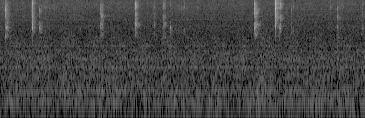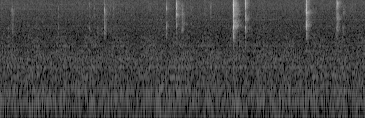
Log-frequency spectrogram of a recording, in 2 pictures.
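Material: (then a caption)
Soap. A thin metal blade scratches diagonal lines into the surface of a pink and white striped solid soap bar held in hand. Short, sharp, bright scraping clicks come at irregular intervals over a quiet, steady low hiss, each one dying away almost instantly.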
